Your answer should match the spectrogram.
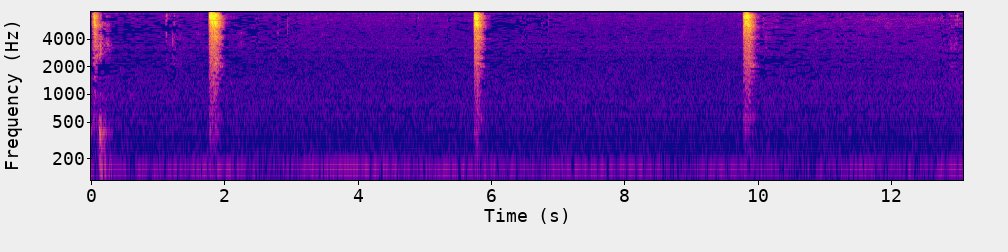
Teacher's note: sound doesn't use your voice so it sounds like this T you must hear the puff of air after you say the T sound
